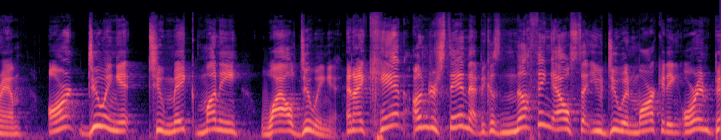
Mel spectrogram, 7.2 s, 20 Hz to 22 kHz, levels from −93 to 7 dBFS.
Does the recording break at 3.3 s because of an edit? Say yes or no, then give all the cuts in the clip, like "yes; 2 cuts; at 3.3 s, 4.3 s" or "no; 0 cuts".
yes; 1 cut; at 3.3 s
